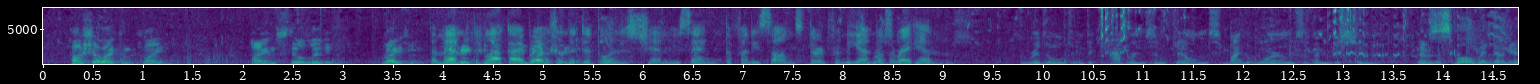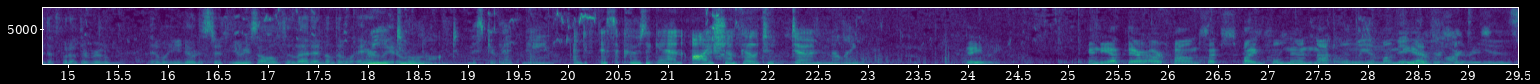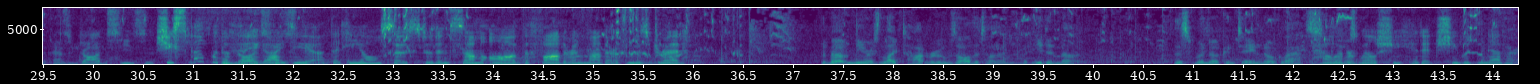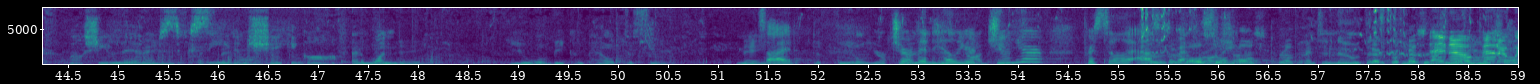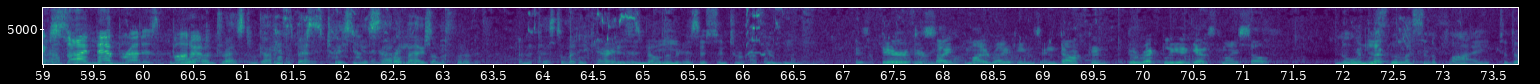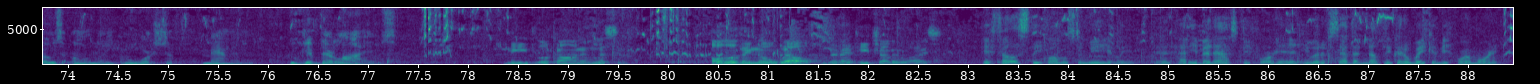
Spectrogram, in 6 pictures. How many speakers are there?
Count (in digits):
5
